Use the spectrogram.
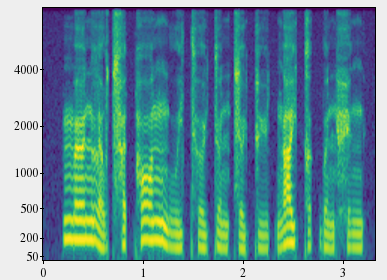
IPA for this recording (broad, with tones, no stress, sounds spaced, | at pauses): m œː˥ n l ɐ˨˩ w t͡sʰ ɐ˧ t̚ h ɔː˥ n ŋ uː˨˥ j t̪ʰ ɵ˨˥ ɥ t̪ ɵ˨ n t͡s ɵ˨ ɥ k yː˨ t̚ ŋ aː˥ j k ɐ˨˥ k̚ w ɵ˨˥ n h ɪ˧ ŋ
